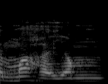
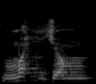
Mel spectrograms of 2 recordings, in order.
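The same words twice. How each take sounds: First: महयम drawn out as ma-ha-yam; full h. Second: मह्यम as mah-yam, h without a vowel; two syllables in मह्यम, mah then yam; half h. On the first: Teacher showing how a full letter would sound, full h. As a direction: voice a whole ha inside महयम. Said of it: "अगर पूरा होता तो कैसे बोलते". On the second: Teacher repeating it for careful watching, half h. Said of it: "फिर से ध्यान से". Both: Shown as a demonstration.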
